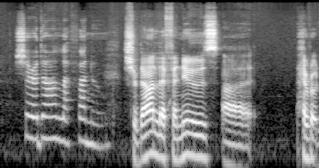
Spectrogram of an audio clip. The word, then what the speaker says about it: Sheridan Le Fanu: Sheridan Le Fanu.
